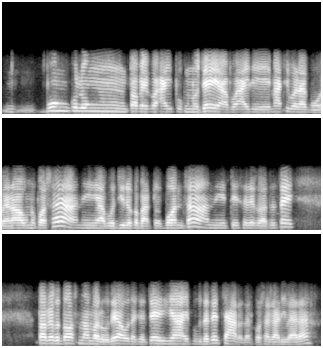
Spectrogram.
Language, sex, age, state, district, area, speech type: Nepali, female, 18-30, West Bengal, Darjeeling, rural, conversation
